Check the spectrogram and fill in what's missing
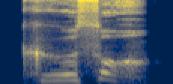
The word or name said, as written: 歌颂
